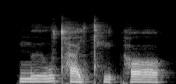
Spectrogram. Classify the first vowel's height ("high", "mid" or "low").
high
